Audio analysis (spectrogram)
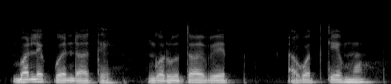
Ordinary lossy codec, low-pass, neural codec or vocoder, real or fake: none; 7.2 kHz; codec, 24 kHz, 6 kbps, HILCodec; fake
